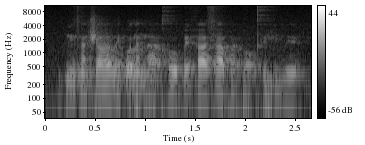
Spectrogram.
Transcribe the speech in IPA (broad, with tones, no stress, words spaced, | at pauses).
ɓĩ˦ zã˦ʃaː˨˦ βe˦ɓɔ˦lã˦ naː˨kʰoː˦ɓɛ˦haː˦ zaː˦pa˨k͡pɔ˨˦ kʼɪ˨ ji˦βɪ˦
